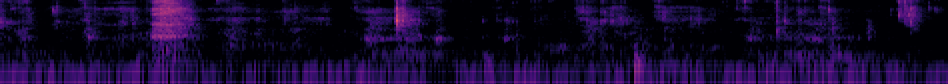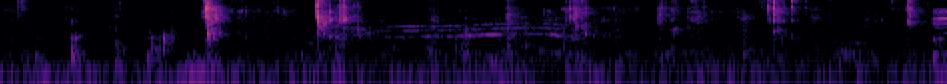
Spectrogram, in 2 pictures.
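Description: Close-miked eating sounds of fufu with ogbono soup: irregular wet chewing, lip smacks and soft sticky clicks. About ten seconds in there is a brief high-pitched vocal sound that rises and falls.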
